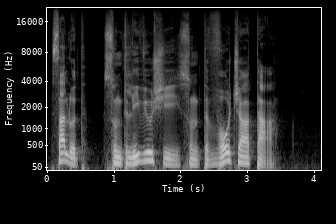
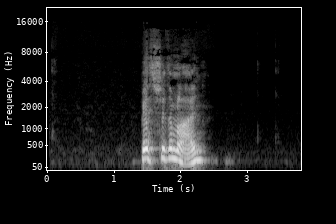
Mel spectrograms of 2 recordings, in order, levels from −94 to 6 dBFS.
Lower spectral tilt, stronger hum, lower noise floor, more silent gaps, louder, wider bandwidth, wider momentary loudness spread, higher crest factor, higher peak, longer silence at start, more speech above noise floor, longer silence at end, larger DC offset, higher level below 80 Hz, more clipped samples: second, -5.5 dB/octave vs -7.5 dB/octave; neither; about the same, -72 dBFS vs -73 dBFS; neither; second, -26 LUFS vs -14 LUFS; first, over 20 kHz vs 9.6 kHz; first, 11 LU vs 7 LU; about the same, 18 dB vs 16 dB; second, -8 dBFS vs -2 dBFS; second, 0.05 s vs 1.4 s; second, 47 dB vs 61 dB; second, 0.75 s vs 1.45 s; neither; first, -48 dBFS vs -54 dBFS; neither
